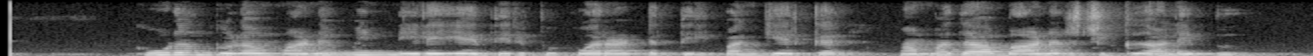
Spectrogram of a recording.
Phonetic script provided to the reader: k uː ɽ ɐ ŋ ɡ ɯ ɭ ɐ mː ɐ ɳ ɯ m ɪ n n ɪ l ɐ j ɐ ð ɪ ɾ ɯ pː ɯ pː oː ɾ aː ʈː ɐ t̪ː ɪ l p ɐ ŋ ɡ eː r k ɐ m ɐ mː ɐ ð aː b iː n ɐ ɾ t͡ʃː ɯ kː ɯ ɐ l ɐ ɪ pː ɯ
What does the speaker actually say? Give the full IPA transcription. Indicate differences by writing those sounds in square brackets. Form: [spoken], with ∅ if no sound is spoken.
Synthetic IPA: k uː ɽ ɐ ŋ ɡ ɯ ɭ ɐ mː ɐ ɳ ɯ m ɪ n n ɪ l ɐ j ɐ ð ɪ ɾ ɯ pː ɯ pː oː ɾ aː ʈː ɐ t̪ː ɪ l p ɐ ŋ ɡ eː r k ɐ m ɐ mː ɐ ð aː b [aː] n ɐ ɾ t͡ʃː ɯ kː ɯ ɐ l ɐ ɪ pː ɯ

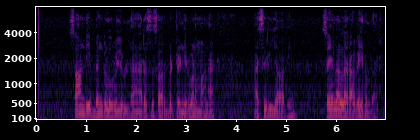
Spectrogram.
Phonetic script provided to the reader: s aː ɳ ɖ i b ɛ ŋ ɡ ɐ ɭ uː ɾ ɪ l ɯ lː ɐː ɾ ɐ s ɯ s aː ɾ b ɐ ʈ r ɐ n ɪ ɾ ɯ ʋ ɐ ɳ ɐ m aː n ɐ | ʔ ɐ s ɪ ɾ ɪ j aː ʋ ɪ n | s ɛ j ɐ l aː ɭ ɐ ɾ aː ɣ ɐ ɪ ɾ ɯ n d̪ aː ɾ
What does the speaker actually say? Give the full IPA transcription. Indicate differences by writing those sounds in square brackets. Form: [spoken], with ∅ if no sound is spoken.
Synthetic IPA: s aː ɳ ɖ i b ɛ ŋ ɡ ɐ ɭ uː ɾ ɪ l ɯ [ɭː] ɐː ɾ ɐ s ɯ s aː ɾ b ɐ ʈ r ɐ n ɪ ɾ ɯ ʋ ɐ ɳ ɐ m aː n ɐ | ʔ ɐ s ɪ ɾ ɪ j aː ʋ ɪ n | s ɛ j ɐ l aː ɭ ɐ ɾ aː ɣ ɐ ɪ ɾ ɯ n d̪ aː ɾ

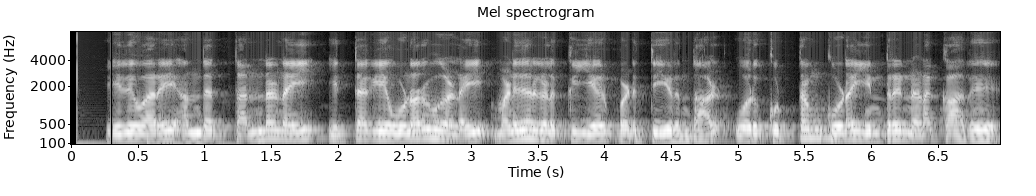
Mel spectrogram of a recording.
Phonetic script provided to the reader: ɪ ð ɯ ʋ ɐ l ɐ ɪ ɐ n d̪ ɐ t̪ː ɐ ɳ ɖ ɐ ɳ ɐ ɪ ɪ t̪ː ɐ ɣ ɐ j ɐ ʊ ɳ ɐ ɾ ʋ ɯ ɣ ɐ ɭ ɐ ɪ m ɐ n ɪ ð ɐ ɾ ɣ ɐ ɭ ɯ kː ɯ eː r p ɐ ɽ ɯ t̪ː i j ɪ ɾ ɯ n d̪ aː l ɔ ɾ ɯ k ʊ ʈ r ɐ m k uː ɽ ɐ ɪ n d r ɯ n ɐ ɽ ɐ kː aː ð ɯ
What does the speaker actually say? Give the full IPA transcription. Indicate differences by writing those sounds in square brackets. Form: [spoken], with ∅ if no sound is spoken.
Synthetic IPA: ɪ ð ɯ ʋ ɐ [ɾ] ɐ ɪ ɐ n d̪ ɐ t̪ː ɐ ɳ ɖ ɐ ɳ ɐ ɪ ɪ t̪ː ɐ ɣ ɐ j ɐ ʊ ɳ ɐ ɾ ʋ ɯ ɣ ɐ ɭ ɐ ɪ m ɐ n ɪ ð ɐ ɾ ɣ ɐ ɭ ɯ kː ɯ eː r p ɐ ɽ ɯ t̪ː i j ɪ ɾ ɯ n d̪ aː l ɔ ɾ ɯ k ʊ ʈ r ɐ m k uː ɽ ɐ ɪ n d r ɯ n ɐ ɽ ɐ kː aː ð ɯ

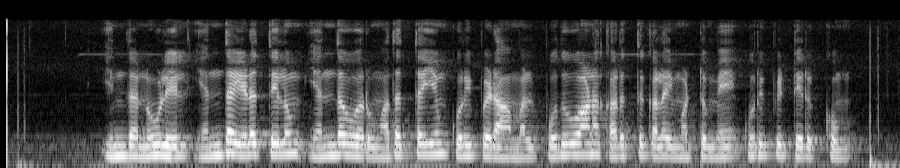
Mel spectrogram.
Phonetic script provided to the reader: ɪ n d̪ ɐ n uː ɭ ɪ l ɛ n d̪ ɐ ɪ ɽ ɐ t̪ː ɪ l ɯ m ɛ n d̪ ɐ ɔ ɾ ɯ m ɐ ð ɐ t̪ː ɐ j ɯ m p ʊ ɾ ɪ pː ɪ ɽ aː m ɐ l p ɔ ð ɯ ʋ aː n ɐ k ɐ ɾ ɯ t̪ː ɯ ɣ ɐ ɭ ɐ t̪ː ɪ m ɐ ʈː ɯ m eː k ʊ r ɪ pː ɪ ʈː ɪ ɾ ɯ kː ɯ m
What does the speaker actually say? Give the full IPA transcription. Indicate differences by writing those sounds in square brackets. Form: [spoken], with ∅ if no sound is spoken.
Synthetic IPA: ɪ n d̪ ɐ n uː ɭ ɪ l ɛ n d̪ ɐ ɪ ɽ ɐ t̪ː ɪ l ɯ m ɛ n d̪ ɐ ɔ ɾ ɯ m ɐ ð ɐ t̪ː ɐ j ɯ m [k] ʊ [r] ɪ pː ɪ ɽ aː m ɐ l p ɔ ð ɯ ʋ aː n ɐ k ɐ ɾ ɯ t̪ː ɯ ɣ ɐ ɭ ɐ [∅] ɪ m ɐ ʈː ɯ m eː k ʊ r ɪ pː ɪ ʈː ɪ ɾ ɯ kː ɯ m

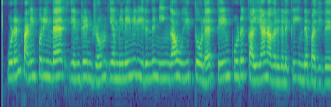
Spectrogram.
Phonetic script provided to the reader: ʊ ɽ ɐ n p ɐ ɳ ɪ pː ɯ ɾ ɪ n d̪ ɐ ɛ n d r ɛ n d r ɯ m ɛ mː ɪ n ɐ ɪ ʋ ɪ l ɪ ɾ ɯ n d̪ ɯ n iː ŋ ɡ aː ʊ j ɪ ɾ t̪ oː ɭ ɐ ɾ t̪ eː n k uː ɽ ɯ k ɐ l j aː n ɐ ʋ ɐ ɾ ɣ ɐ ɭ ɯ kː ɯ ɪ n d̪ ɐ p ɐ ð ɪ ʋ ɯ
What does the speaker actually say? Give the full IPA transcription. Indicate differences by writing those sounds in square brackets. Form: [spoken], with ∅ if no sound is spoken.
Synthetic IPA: ʊ ɽ ɐ n p ɐ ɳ ɪ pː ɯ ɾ ɪ n d̪ ɐ ɛ n d r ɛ n d r ɯ m ɛ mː ɪ n ɐ ɪ ʋ ɪ l ɪ ɾ ɯ n d̪ ɯ n iː ŋ ɡ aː ʊ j ɪ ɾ t̪ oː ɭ ɐ ɾ t̪ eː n k uː ɽ ɯ k ɐ l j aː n ɐ ʋ ɐ ɾ ɣ ɐ ɭ ɯ kː ɯ ɪ n d̪ ɐ p ɐ ð ɪ ʋ ɯ

